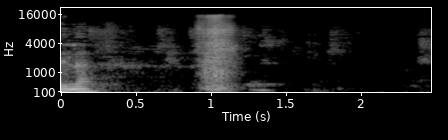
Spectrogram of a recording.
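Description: A man sneezes once, a short sharp burst about a second in.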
